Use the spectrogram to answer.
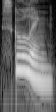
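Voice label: "schooling", English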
